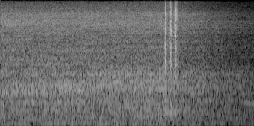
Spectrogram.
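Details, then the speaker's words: Car heater blower fan running before being switched off, heater hoses not connected, owner calls the fan a little noisy: steady airy rush with slight hum, no grinding or ticking; blower working normally. "that's the fan turned off so it's quiet fan's a little noisy but that's about it"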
